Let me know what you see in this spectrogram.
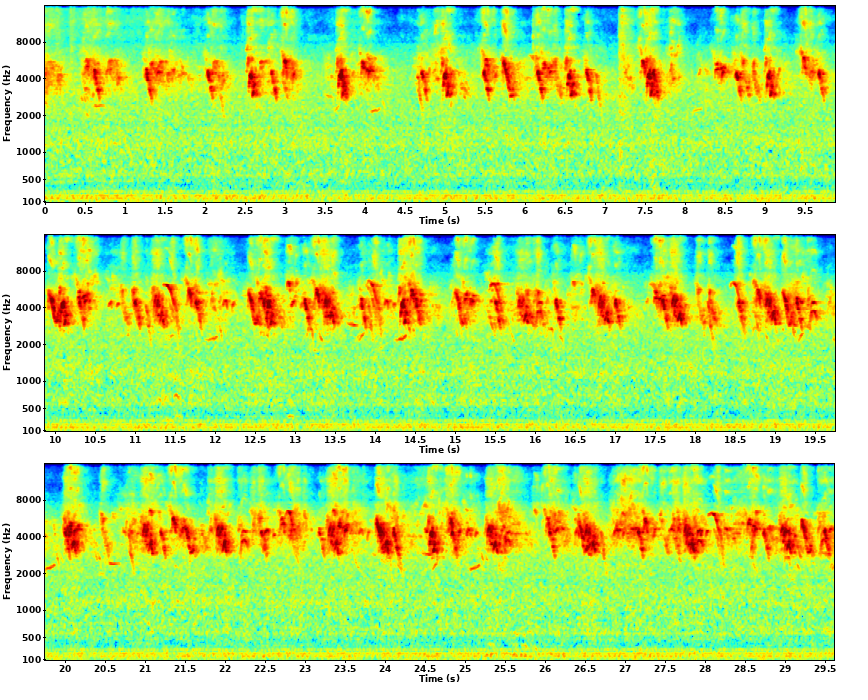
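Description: Small birds chirping in a rapid, continuous, overlapping stream of short high chirps, over a steady low hum.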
